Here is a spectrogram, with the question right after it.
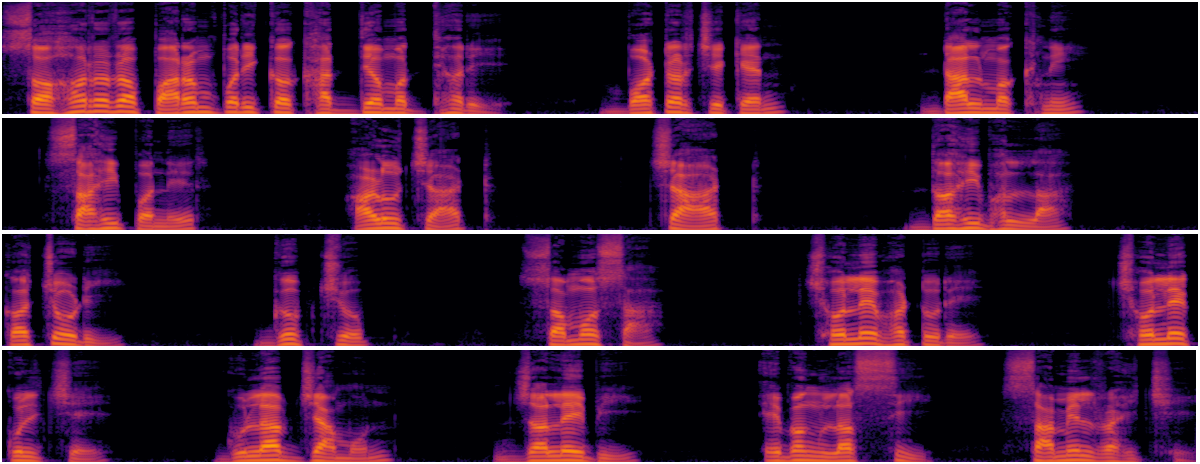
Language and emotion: Odia, neutral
